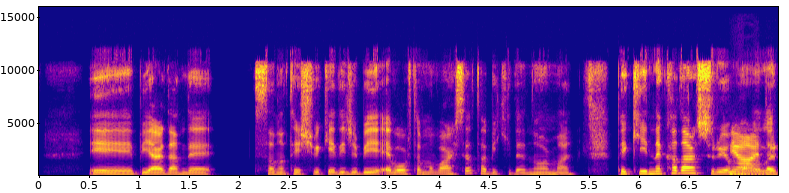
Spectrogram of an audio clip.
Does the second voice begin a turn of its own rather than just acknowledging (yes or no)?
no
